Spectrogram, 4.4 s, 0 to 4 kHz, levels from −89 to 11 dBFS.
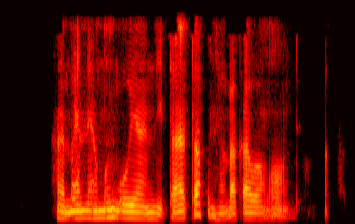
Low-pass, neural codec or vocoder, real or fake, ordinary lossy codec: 3.6 kHz; codec, 24 kHz, 0.9 kbps, WavTokenizer, small release; fake; MP3, 32 kbps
